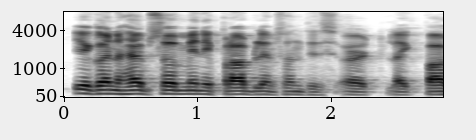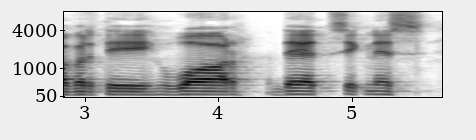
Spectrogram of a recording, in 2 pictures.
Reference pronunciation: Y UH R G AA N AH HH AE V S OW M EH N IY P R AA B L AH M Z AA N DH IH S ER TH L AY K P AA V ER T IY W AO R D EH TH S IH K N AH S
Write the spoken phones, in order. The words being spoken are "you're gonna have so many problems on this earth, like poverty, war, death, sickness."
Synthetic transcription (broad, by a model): Y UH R G AA N AH HH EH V S OW M EH N IY P R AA B L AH M S AA N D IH S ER T L AY K P AA V ER T IY W AO R D EH T S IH K N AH S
